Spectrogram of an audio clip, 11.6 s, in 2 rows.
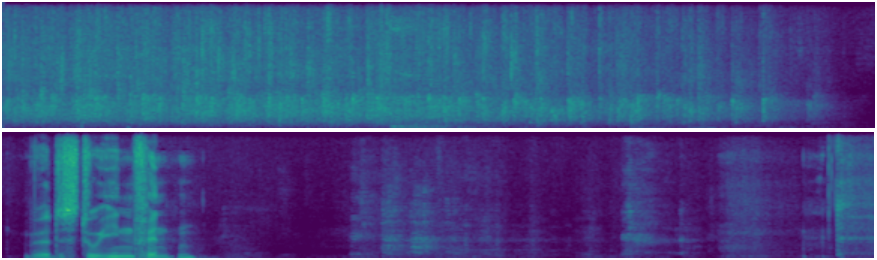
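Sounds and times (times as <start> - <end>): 
audience applause: 0.0 - 5.6
speech: 2.6 - 3.1, 6.0 - 7.2
laughter: 8.1 - 10.5.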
